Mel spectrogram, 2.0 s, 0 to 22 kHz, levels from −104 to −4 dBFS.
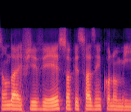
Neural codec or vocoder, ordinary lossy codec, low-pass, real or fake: codec, 16 kHz, about 1 kbps, DyCAST, with the encoder's durations; none; none; fake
